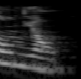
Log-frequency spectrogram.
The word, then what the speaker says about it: oignon: ça va être prononcé une guitare، une guitare. وصلة. un oignon، un oignon، un oignon.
